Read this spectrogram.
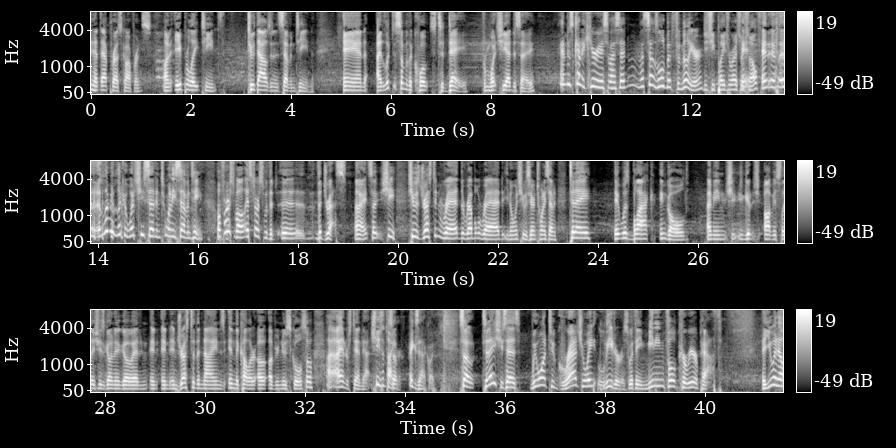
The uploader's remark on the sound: Live from The Thomas & Mack for the NBA Summer League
